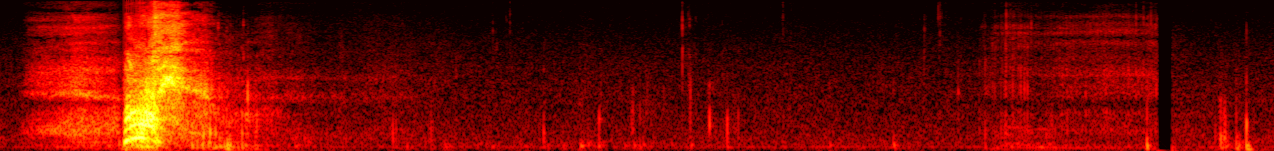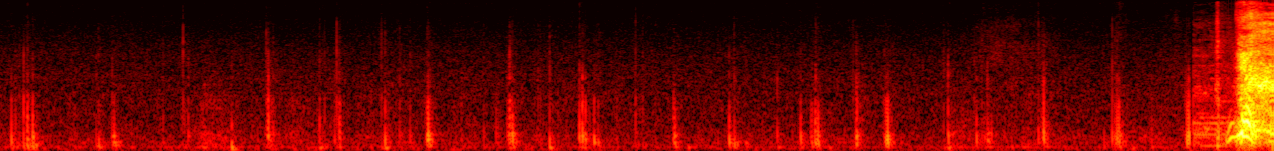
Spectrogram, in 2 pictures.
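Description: A single loud, explosive sneeze, then quiet with faint clicks and rustling, and the start of another sneeze at the end.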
